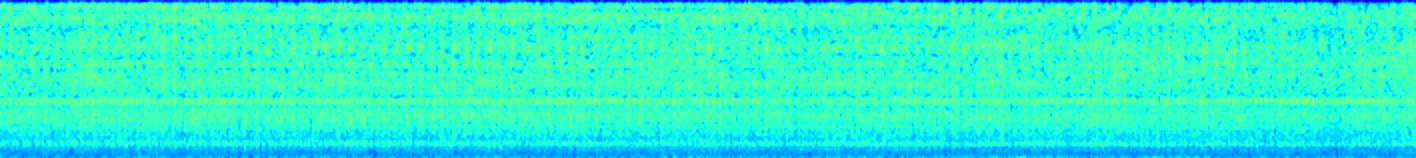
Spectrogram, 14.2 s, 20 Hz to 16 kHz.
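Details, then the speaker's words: Magma 4G13 SOHC engine (hashtag says 4G15) during overhaul and power upgrade, at idle: loud hissy idle with an uneven ticking rattle, about three per second; mechanic asks whether it is a spring or engine pin, source unconfirmed. "Apa ini? Kenapa bunyi tuh spring, mesin pen?"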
